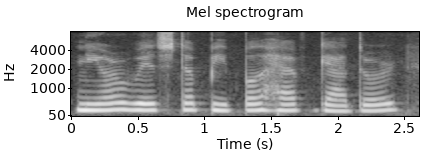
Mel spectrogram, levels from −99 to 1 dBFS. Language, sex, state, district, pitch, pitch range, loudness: English, female, Assam, Kamrup Metropolitan, 220 Hz, 215-230 Hz, -14 LUFS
